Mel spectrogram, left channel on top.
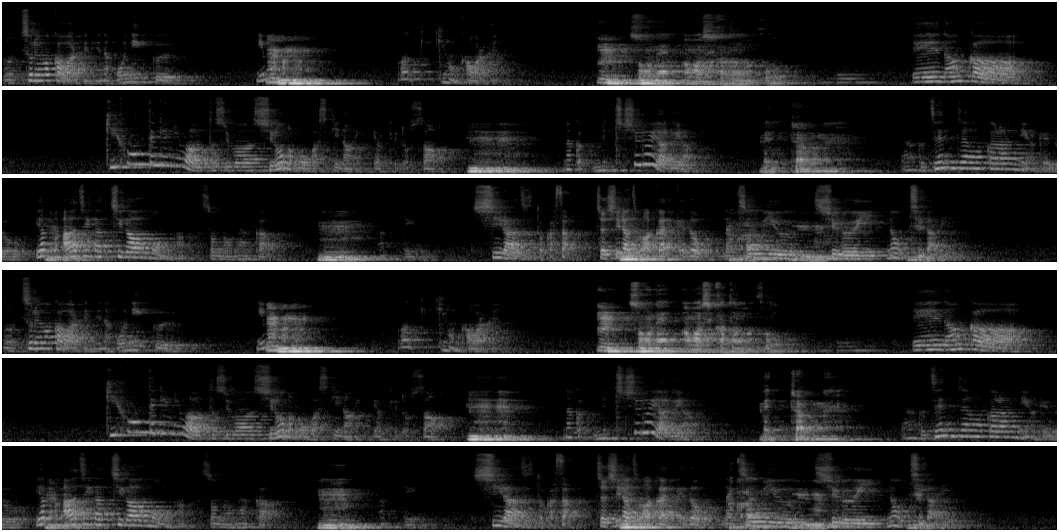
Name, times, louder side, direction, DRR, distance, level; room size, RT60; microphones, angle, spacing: voice 1, 0.0-1.7 2.5-2.8 4.0-4.1 4.4-5.0 7.2-8.5 9.1-10.1 11.6-15.0 16.2-17.5 19.5-23.8 24.9-25.4 25.8-30.6, left 1 dB, 15° left, 0 dB, 1.9 m, -35 dB
voice 2, 2.6-3.1 5.9-7.8 15.2-15.7 18.1-19.0 21.5-21.8 24.3-24.7 27.3-27.5 28.4-28.7 29.0-29.4 30.1-30.3, right 1 dB, 40° right, 1 dB, 2.0 m, -26 dB
13.0 x 11.5 x 6.5 m, 0.96 s
head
